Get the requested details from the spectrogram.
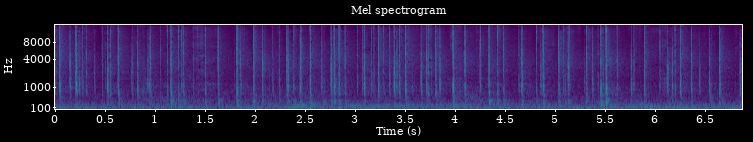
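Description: A tall, hollow stainless steel cylindrical canister standing upright is tapped with long nails and fingertips. Dozens of quick, bright clicking taps come in a steady, uneven patter, each dying out almost at once, over a faint low rumble.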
